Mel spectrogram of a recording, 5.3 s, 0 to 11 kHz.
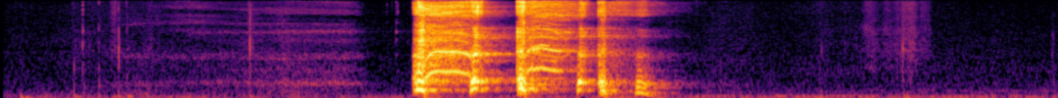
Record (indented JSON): {
  "cough_length": "5.3 s",
  "cough_amplitude": 7374,
  "cough_signal_mean_std_ratio": 0.29,
  "survey_phase": "beta (2021-08-13 to 2022-03-07)",
  "age": "45-64",
  "gender": "Female",
  "wearing_mask": "No",
  "symptom_cough_any": true,
  "symptom_runny_or_blocked_nose": true,
  "symptom_shortness_of_breath": true,
  "symptom_fatigue": true,
  "symptom_headache": true,
  "symptom_change_to_sense_of_smell_or_taste": true,
  "symptom_onset": "5 days",
  "smoker_status": "Never smoked",
  "respiratory_condition_asthma": false,
  "respiratory_condition_other": false,
  "recruitment_source": "Test and Trace",
  "submission_delay": "2 days",
  "covid_test_result": "Positive",
  "covid_test_method": "RT-qPCR"
}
